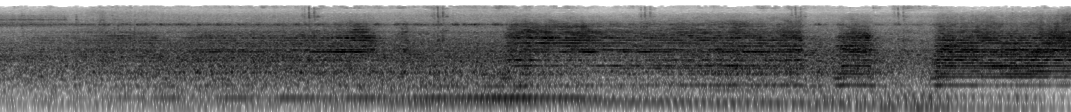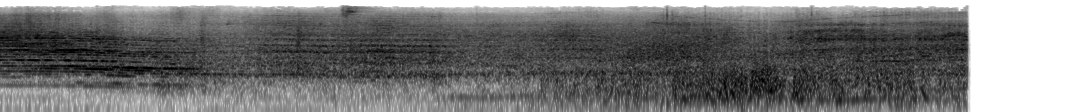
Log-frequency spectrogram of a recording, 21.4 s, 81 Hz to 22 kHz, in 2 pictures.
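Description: SunRail commuter train behind an MP32PH-Q diesel locomotive approaching and sounding its horn in two long blasts with a short break between them. The horn's pitch drops as the train passes, and the rumble and wheel clatter of the passing cars follow.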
